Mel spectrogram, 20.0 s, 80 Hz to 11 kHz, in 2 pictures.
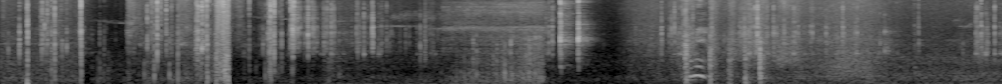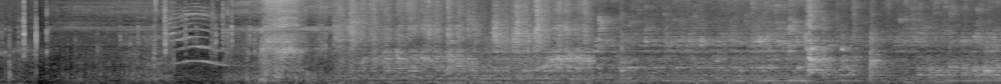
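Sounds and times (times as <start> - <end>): light clicks and rustling: 0.0 - 12.6
cat meowing: 11.6 - 12.6.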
